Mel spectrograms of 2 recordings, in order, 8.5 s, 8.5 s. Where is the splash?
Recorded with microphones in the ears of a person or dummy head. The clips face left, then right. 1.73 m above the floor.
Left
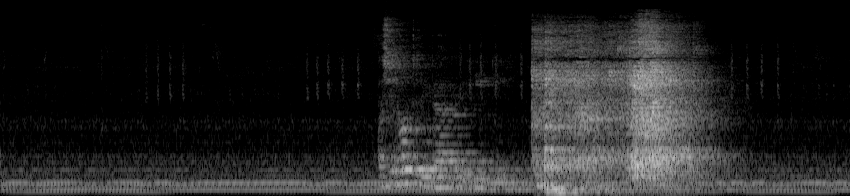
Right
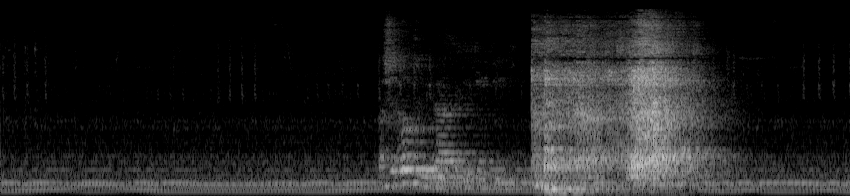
25° right (ahead or behind), 1.0 m.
